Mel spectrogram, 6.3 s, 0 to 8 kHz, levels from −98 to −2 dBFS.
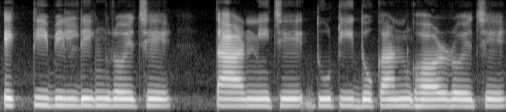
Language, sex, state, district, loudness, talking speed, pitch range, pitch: Bengali, female, West Bengal, Paschim Medinipur, -17 LUFS, 95 wpm, 180-185 Hz, 180 Hz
